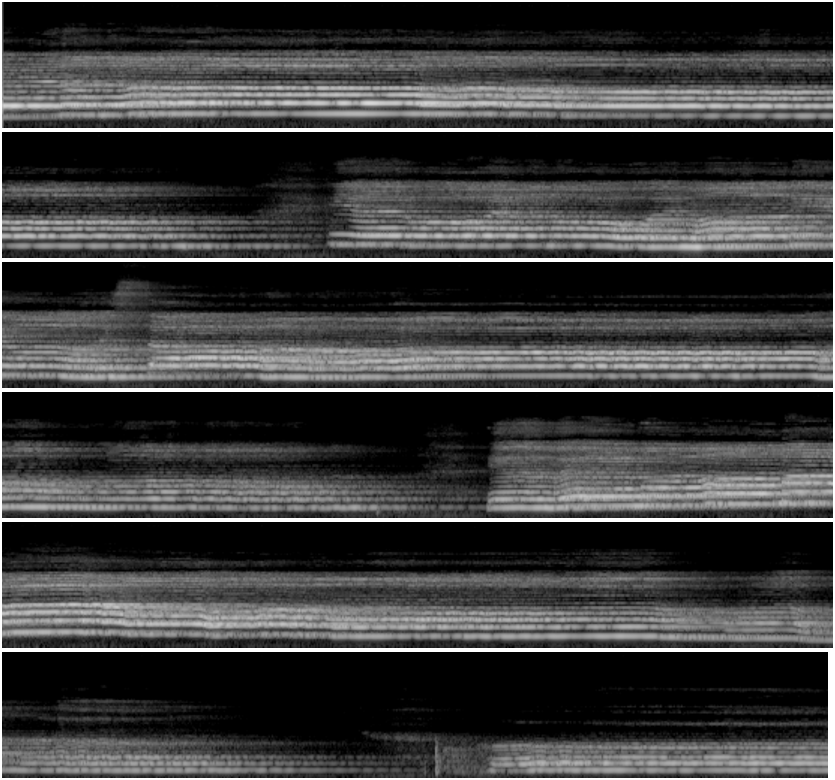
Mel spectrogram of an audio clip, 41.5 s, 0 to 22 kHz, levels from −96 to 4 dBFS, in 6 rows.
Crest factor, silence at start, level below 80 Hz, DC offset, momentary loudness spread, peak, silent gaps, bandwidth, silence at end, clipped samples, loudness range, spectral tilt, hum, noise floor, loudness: 16 dB; 0 s; -84 dBFS; under 0.1%; 16 LU; -10 dBFS; none; 9.4 kHz; 0 s; under 0.1%; 16 LU; -5 dB/octave; none; -65 dBFS; -27 LUFS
